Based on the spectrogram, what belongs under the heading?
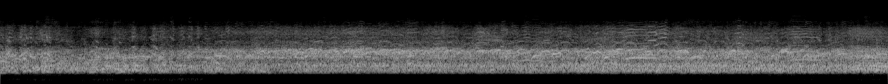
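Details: Mega-flock of more than 200 Snow Geese circling Limestone Bay at Wheeler National Wildlife Refuge, Alabama; unbroken clamour of yelping, honking calls overlapping rapidly with no pause.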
